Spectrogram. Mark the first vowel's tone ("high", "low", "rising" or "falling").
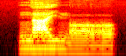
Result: high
